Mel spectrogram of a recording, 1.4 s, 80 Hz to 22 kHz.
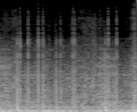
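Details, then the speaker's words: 1998 Chevrolet Corvette C5 driven on a very bumpy road: over the engine drone, sharp irregular clatters and knocks burst with each bump, loose interior parts rattling, source not pinned down. "you can hear there are some strange sounds in this car"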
